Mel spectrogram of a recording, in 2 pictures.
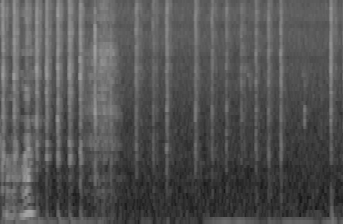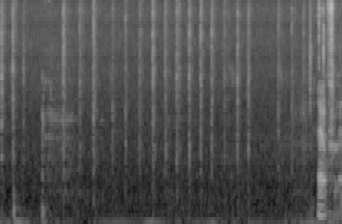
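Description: Light, irregular taps of a watercolour brush dabbed onto a sketchbook page, several a second, stippling in a bush.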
